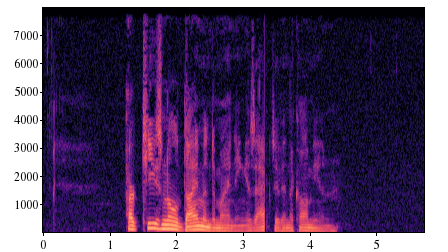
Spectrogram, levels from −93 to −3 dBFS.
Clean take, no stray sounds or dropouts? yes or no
no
